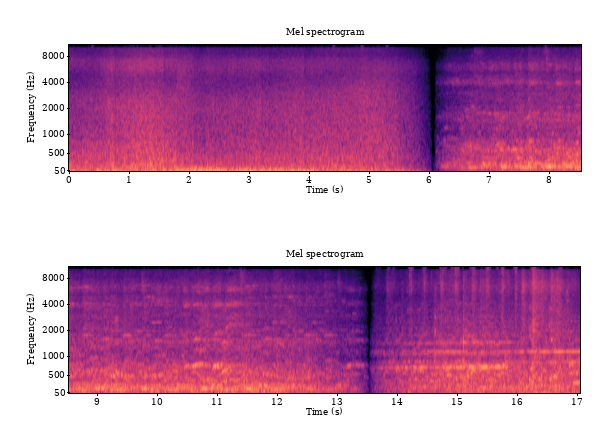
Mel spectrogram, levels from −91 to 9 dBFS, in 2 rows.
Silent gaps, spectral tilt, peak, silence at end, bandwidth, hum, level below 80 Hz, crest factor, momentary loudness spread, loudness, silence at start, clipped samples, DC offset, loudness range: none; -5.5 dB/octave; -4 dBFS; 0 s; 11 kHz; none; -24 dBFS; 14 dB; 12 LU; -20 LUFS; 0 s; under 0.1%; under 0.1%; 6 LU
